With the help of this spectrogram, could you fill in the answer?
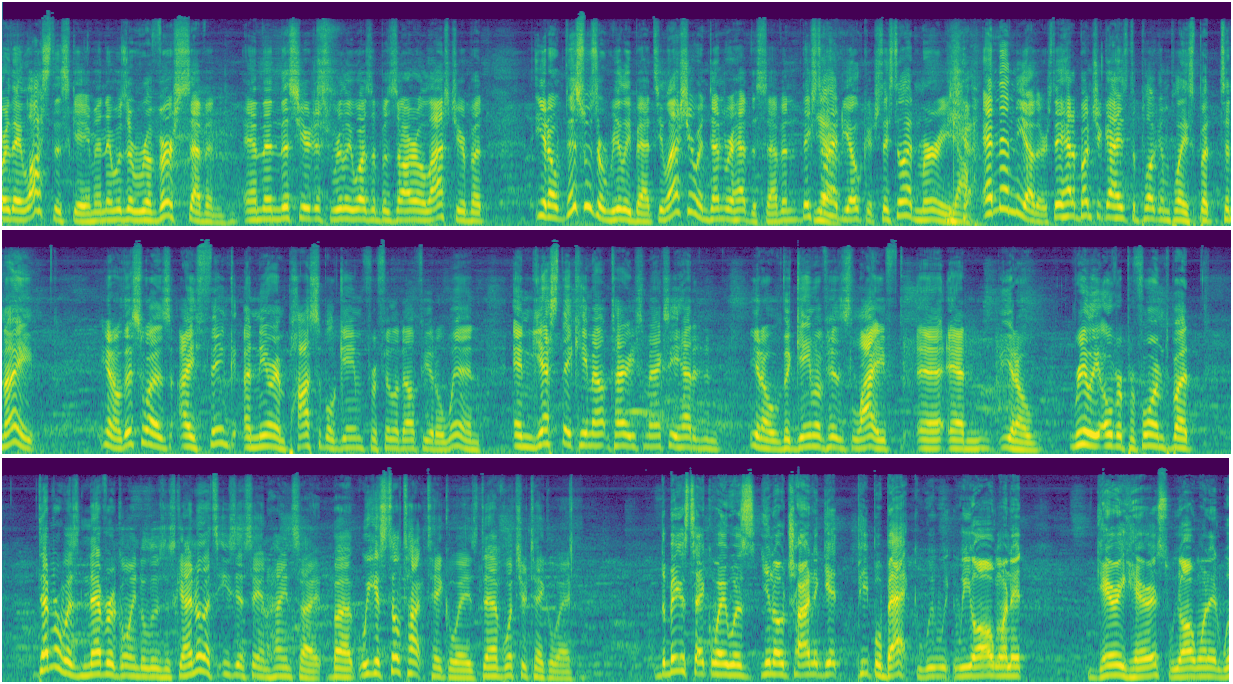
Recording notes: Live from the Winner's Lounge.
